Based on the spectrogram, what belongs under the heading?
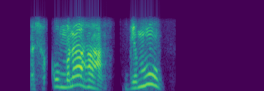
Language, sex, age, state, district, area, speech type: Dogri, male, 30-45, Jammu and Kashmir, Jammu, urban, conversation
